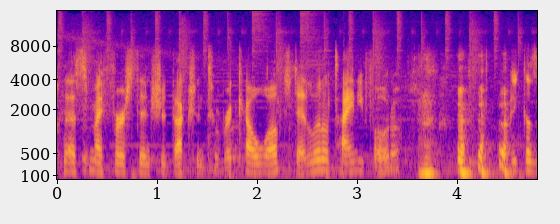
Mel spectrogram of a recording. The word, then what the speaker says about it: Raquel Welch: to spell it and i remember calling her reckler reckler and i asked my mom or dad how do you say that no that's raquel welch and then i realized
